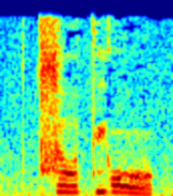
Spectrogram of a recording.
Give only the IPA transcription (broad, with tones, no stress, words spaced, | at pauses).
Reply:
t͡sɹ̩˥ t̪jo˥˩ʊ̯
